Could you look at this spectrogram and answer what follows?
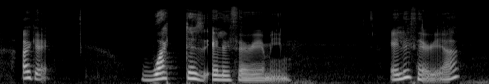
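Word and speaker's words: Ελευθερία: what does elephant mean elitheria is the greek word for freedom or liberty and it's actually pronounced elephthalia however i have anglicized it for purposes of my um youtube channel and yeah that is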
